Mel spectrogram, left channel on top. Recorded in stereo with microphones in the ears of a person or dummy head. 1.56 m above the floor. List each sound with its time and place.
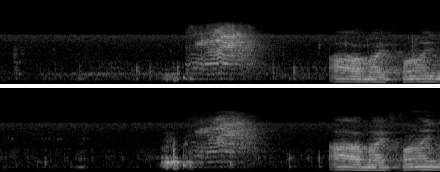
1.9 s a cat meowing: 25° left (ahead or behind), 1.8 m
3.3 s a man speaking: 30° right (ahead or behind), 0.9 m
